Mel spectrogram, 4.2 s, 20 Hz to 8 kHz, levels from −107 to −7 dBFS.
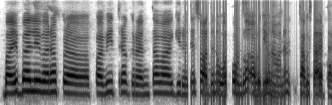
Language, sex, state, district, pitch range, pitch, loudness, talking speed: Kannada, female, Karnataka, Mysore, 245-280 Hz, 260 Hz, -15 LUFS, 130 wpm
